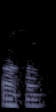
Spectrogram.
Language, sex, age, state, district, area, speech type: Odia, male, 45-60, Odisha, Sambalpur, rural, conversation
